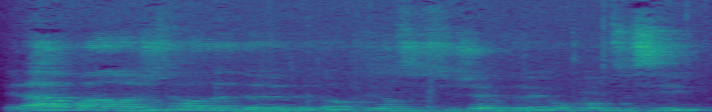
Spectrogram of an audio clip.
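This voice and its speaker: A man with a Canadian French accent, from French Canada, preaching to a worship team in a lively, joking way, repeating key phrases. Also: sits high, fast, a little hiss or hum. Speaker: worship teaching speaker. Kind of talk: sermon. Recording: very echoey room, voice from far off.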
